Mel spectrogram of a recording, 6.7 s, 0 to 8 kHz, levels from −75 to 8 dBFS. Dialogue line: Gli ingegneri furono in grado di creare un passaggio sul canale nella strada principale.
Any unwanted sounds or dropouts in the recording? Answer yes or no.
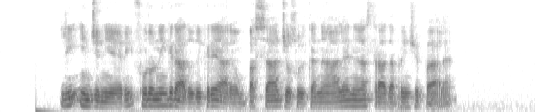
no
